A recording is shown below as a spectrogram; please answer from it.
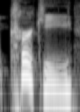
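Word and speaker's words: Circe: who are like well the proper pronunciation if you're gonna pronounce it like we think the ancient Greeks did would be querque but no one does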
